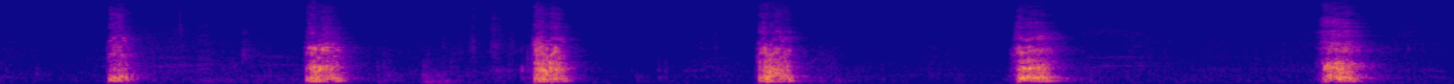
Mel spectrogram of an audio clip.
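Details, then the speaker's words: Dog with suspected canine influenza coughing; six harsh, dry, honking hacking coughs over about seven seconds, roughly one a second. "Васенька, Вася, ти чого кашляєш? Ти кашляєш? Кашляет. Вася кашляет."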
